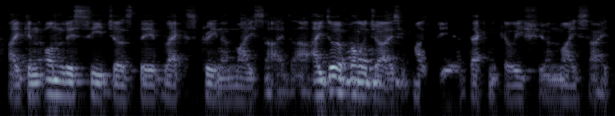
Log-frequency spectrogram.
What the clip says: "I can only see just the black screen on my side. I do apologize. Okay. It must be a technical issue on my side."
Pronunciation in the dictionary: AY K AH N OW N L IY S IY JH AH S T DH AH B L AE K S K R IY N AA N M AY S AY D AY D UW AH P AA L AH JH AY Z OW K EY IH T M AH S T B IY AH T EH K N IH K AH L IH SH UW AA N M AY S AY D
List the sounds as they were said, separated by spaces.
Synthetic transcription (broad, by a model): AY K AH N OW N L IY S IY JH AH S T DH AH B L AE K S K R IY N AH N M AY S AY D AY D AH AH P AA L AH JH AY Z IH T M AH S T B IY AH T EH K N IH K AH L IH SH UW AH N M AY S AY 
